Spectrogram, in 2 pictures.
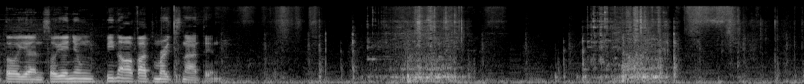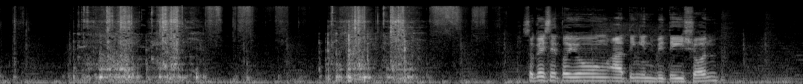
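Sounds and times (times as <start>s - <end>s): paper trimmer blade cutting: 11.4s - 12.4s.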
